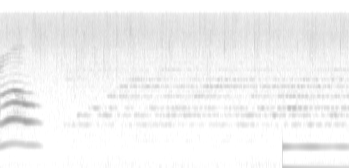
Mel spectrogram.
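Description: A cartoonish cat in the Garden Paws video game meows, a short bright harmonic call at the start, followed by soft game chimes and tones with no talking.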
